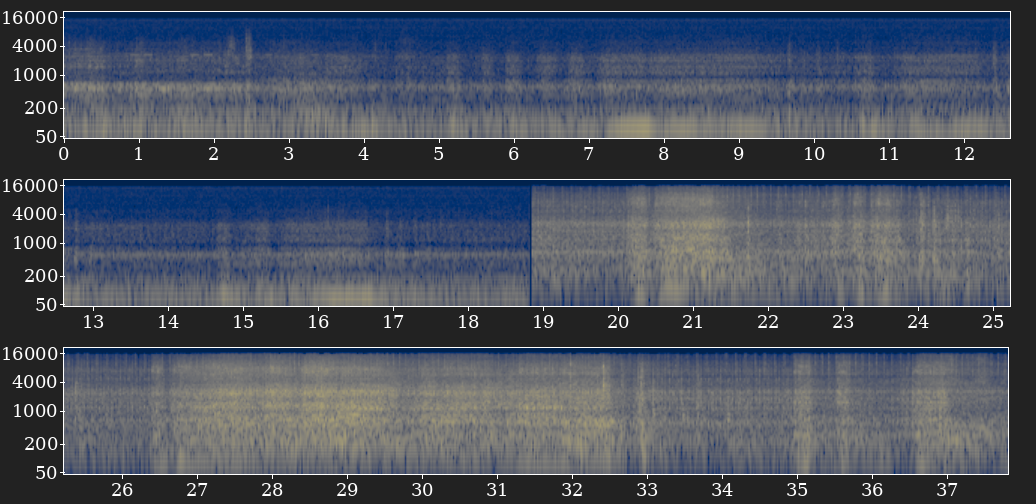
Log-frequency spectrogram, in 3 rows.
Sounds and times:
Outside, rural or natural: 0.0 - 37.8
Truck: 0.0 - 37.8.

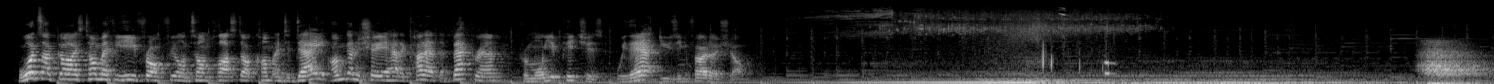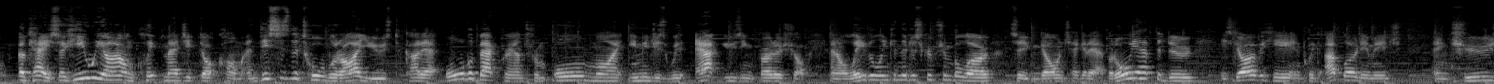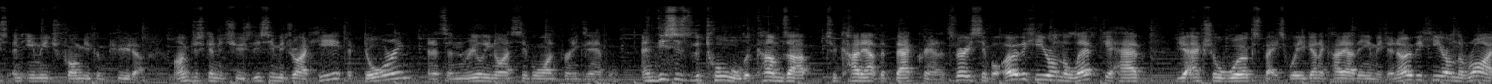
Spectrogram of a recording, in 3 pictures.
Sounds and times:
Speech: 0.2 - 7.5, 15.2 - 44.8
Music: 0.2 - 44.8.

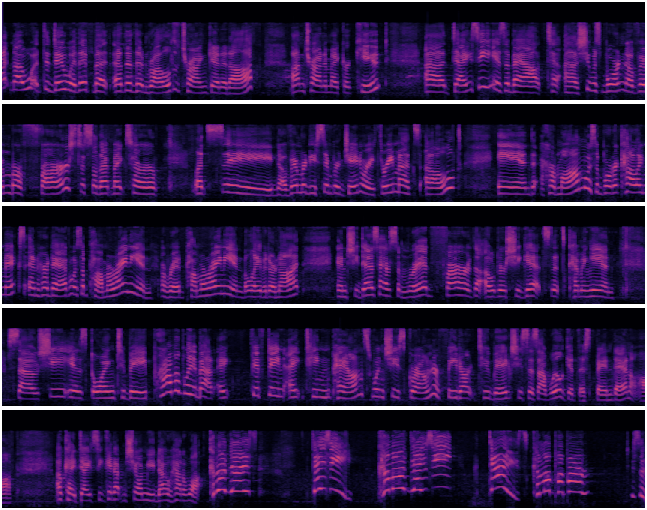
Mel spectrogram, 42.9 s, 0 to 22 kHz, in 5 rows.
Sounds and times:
Dog: 5.3 - 5.7.

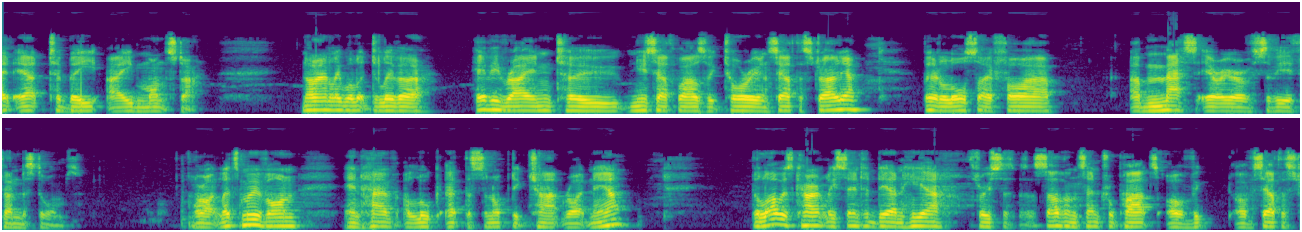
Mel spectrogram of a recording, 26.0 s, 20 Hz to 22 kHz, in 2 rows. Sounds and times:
Speech: 0.0 - 2.0, 3.0 - 10.6, 11.3 - 13.8, 14.8 - 19.3, 20.5 - 25.9.

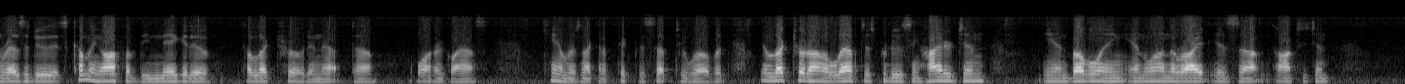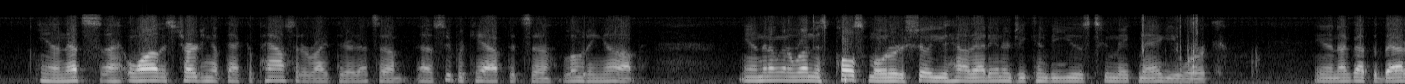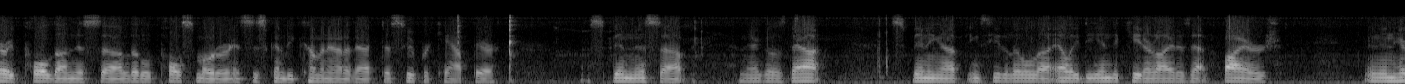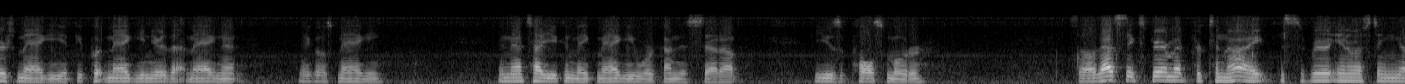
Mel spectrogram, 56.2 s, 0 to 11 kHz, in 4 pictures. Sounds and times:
Speech: 0.0 - 13.4, 14.4 - 20.5, 21.4 - 26.4, 27.2 - 33.1, 33.9 - 36.4, 37.0 - 41.0, 41.8 - 46.0, 47.1 - 49.6, 50.3 - 51.5, 52.9 - 56.2.

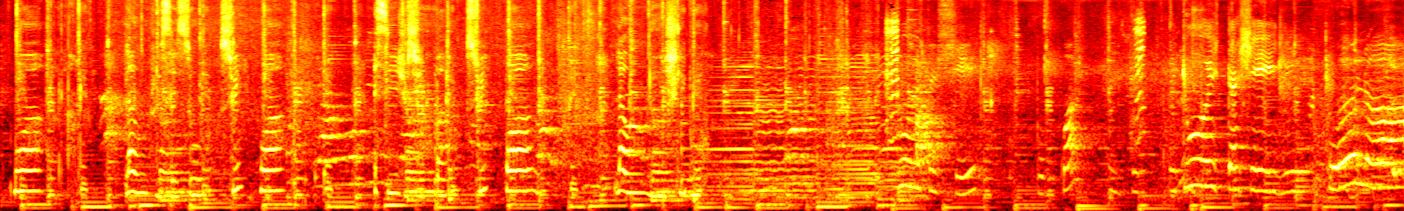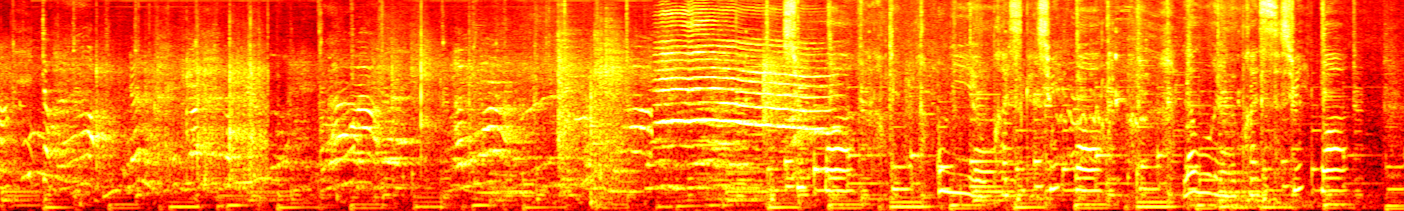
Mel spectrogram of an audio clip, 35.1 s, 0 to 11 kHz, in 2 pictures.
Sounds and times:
Music: 0.0 - 35.1
Speech: 11.0 - 12.4.

